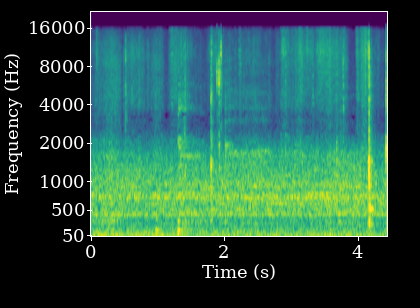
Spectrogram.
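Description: Steady low hiss with a few soft clicks about a second and a half in, as tarot cards are handled and laid down on a cloth.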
